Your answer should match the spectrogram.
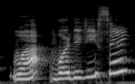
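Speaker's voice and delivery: ordinary delivery, nothing marked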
